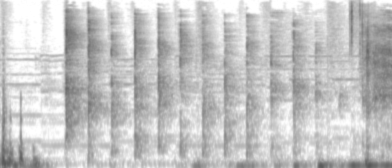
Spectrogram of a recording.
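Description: Brief applause: a steady, even run of roughly fifteen sharp hand claps at a quick pace, fairly loud, over a low background hum, with no talking.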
